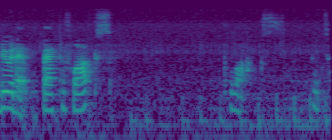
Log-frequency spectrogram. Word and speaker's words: Phlox: Phlox. That's how you pronounce it.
